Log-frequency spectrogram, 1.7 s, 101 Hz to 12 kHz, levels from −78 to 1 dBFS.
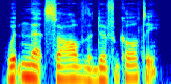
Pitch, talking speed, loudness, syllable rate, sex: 140 Hz, 175 wpm, -18 LUFS, 5.5 syllables/s, male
